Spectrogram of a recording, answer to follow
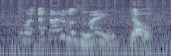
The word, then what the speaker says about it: Lang: Also, you did spell Lane's name wrong, but however you pronounce his name is whatever. Well, I thought it was Lane. No, L-A-N-G.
